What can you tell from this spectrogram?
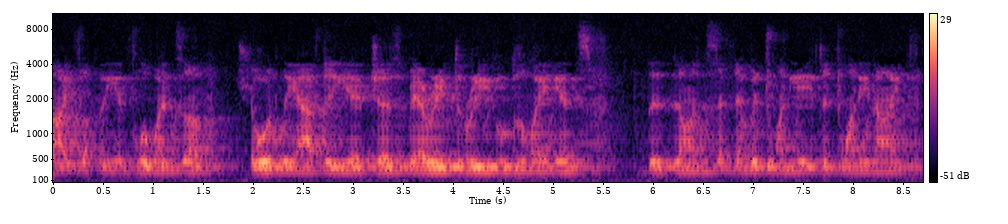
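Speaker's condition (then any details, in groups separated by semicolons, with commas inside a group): Laryngectomy; voice tires easily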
